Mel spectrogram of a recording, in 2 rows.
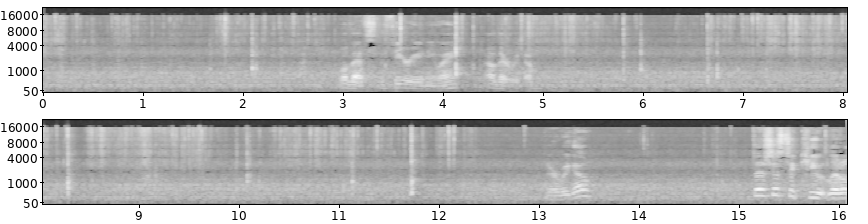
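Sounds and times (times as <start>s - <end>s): plastic wrap crinkling: 0.0s - 12.4s, 14.0s - 16.0s
steady background hiss: 0.0s - 16.0s.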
